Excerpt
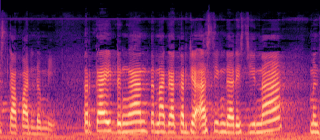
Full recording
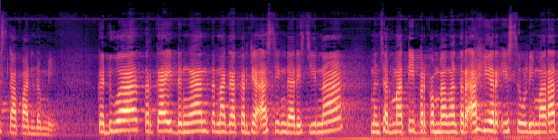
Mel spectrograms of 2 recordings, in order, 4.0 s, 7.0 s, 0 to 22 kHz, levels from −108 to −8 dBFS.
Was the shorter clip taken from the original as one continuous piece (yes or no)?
no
